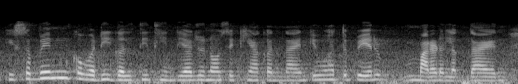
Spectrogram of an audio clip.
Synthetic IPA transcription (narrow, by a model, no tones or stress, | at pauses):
kisɐbʱɪnkoʋɐɖiɡɐlt̪it̪ʰĩːnd̪iad͡ʒoːnɔːsɪkʰijãkɐ̃nd̪aɦɪnkiʋɐɦɐt̪peːɾ | maːɾəɽ̃lɐɡ̚d̪aɦɪn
